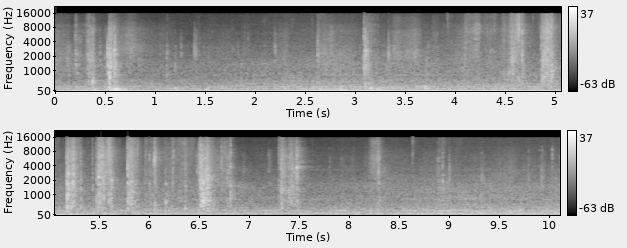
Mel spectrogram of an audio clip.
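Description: Tarot cards being drawn from a deck and laid down on a cloth-covered table, making irregular light clicks and taps.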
